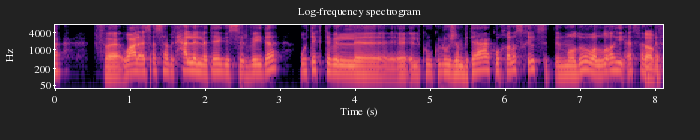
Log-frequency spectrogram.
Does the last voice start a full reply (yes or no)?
yes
